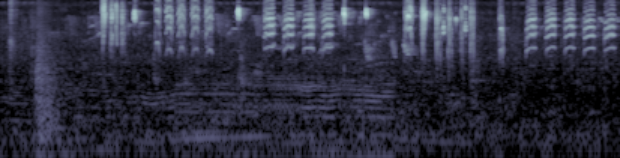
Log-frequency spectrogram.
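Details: Sunbird training song for untrained caged birds. Repeated groups of fast, high, hooked chirps with brief bright pips in between, continuing in quick rhythmic clusters.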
